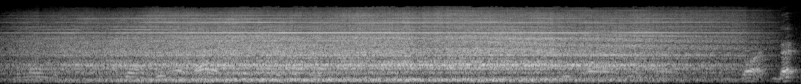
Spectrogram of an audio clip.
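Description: Cirrus SF50 Vision Jet's single turbofan engine, a rushing jet noise with a steady high-pitched whine, building over the first two seconds and fading away near the end as the jet moves along the runway.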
